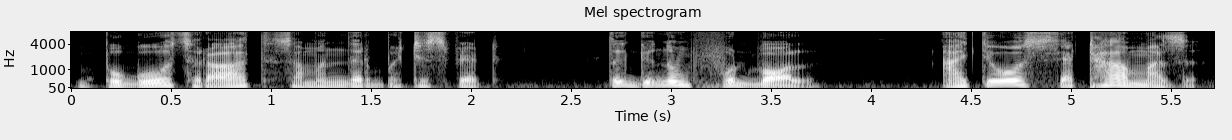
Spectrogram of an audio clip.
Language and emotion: Kashmiri, happy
